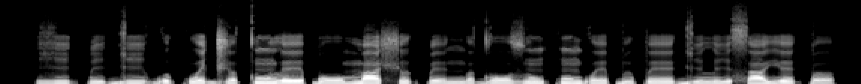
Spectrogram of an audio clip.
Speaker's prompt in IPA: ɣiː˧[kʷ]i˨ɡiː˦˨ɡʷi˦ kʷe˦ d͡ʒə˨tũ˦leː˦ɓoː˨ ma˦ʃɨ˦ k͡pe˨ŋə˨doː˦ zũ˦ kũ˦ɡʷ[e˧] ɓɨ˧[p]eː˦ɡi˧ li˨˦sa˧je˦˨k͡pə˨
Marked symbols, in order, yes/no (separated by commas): no, yes, yes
